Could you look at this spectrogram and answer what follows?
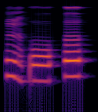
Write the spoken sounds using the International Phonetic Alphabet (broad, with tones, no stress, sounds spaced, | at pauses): ũ˦˨ ɡ͡b o˨ | ə˦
